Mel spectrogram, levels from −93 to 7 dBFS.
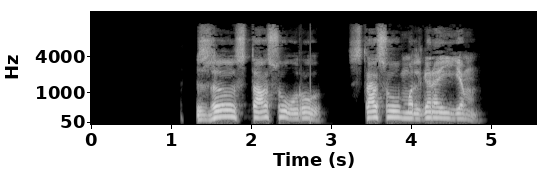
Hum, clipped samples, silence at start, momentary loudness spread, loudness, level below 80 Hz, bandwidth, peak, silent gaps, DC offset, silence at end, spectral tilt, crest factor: none; under 0.1%; 1.3 s; 11 LU; -15 LUFS; -52 dBFS; 11.5 kHz; 0 dBFS; 3.01-3.22 s; under 0.1%; 0.75 s; -4 dB/octave; 18 dB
